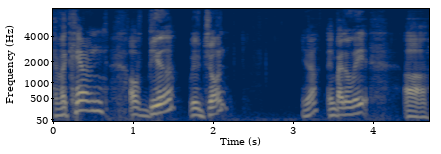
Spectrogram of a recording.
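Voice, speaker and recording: A man's dark, mellow voice with very wide pitch swings, the sound dry and close with no echo. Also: fairly high pitch for a man, fairly slow pace, very clean recording, silent background. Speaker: vlogger sharing personal struggles. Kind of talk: personal video statement. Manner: slow.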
